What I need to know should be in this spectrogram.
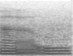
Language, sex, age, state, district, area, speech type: Assamese, female, 60+, Assam, Golaghat, urban, spontaneous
